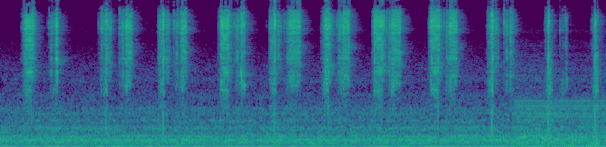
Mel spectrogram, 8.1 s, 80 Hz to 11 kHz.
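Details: Canon A-series 35mm film camera: short, high, squeaky cough at each shutter release, in pairs roughly once a second; the well-known A-series shutter squeak, cause unknown.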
